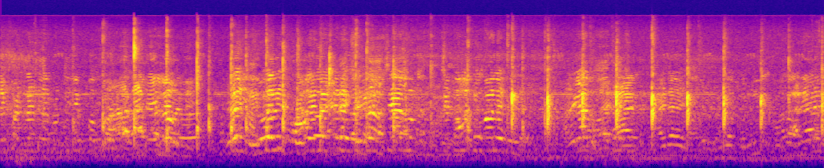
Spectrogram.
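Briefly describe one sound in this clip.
A group of men clap their hands.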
